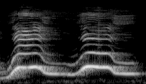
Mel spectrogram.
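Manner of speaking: high singsong woo. Pretend. Kid on porch mimicking her yo-yo, high singsong. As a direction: mimic the yo-yo spinning. Yo-yo sound effect.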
